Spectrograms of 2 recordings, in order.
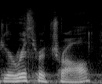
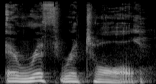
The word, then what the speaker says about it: erythritol: And we're talking about erythritol. Erythritol. And this doctor continually mispronounces it. Erythritol. Stuck an R in there.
